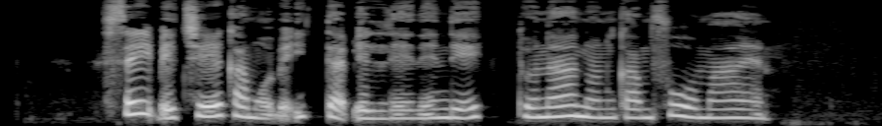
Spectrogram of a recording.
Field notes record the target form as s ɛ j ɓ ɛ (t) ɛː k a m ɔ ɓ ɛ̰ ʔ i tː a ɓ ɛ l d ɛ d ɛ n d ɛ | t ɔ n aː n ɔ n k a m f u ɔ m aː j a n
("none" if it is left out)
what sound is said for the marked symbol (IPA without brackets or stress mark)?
t͡ʃ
